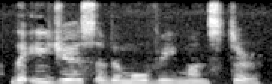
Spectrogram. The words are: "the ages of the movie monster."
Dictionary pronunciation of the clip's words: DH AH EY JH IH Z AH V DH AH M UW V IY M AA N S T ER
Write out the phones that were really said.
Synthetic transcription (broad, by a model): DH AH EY JH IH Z AH V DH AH M UW V IY M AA N S T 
